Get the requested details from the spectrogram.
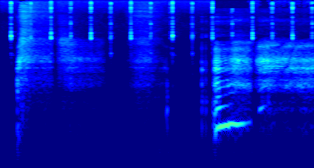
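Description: clock ticking

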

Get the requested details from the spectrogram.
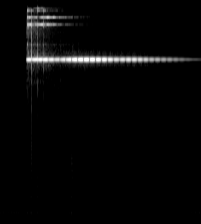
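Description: small bell ringing

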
